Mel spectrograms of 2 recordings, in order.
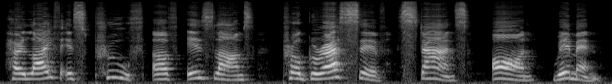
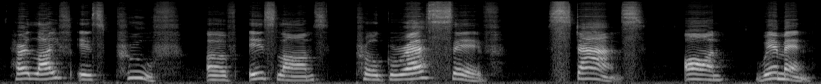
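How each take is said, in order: First: Louder, stressing progressive; loud pointed emphasis on progressive; emphasized reading. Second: Slow, deliberate reading of the quote; read out slowly. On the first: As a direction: lean hard on progressive, louder. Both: Shown as a demonstration. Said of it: "Let me emphasize that".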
